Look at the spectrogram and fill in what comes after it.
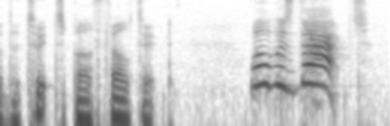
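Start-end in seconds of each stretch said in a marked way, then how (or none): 1.7-2.5 put-on high, startled old woman cry; crying out Missus Twit. A narrator's reading. Missus Twit startled by glue on her head. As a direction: yelp it in alarm. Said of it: "cried Missus Twit".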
